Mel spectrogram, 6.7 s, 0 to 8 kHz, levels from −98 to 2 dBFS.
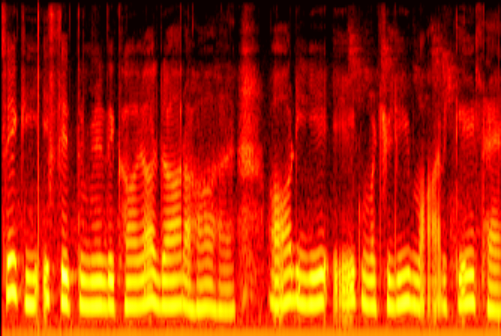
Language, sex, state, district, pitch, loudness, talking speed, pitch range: Hindi, female, Uttar Pradesh, Jalaun, 185 Hz, -23 LUFS, 135 wpm, 180-205 Hz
